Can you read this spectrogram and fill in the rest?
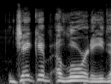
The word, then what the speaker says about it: Jacob Elordi: Jacob Elordi, did I say that right? – Yes, you did.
